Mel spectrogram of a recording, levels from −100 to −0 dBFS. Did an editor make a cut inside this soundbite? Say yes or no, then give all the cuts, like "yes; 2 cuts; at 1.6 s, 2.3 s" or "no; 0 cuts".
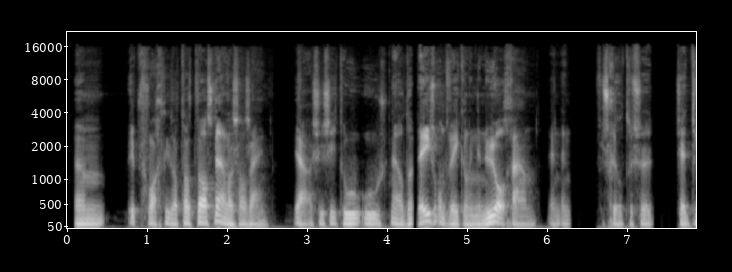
no; 0 cuts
